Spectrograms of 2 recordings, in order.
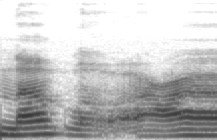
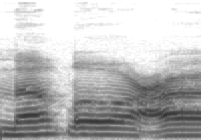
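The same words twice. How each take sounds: Both takes have the same delivery.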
